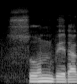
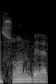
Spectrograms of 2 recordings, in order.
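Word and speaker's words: सुनाबेड़ा: प्रमुख धरातलीय संरचना सोनबेरा का पठार, सोनबेरा का पठार ये कहाँ है, ये मुख्यतः जो है उड़ीसा में है। इसका प्रोनाउंसिएशन सोनबेरा नहीं, इसका प्रोनाउंसिएशन है सुनबेरा, और आंशिक अवस्थिति है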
